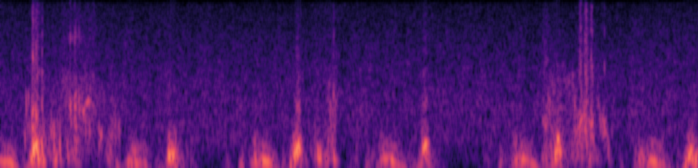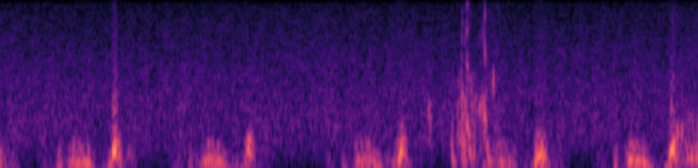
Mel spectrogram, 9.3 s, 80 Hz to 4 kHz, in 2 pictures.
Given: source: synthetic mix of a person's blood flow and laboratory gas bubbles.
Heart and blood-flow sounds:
Doppler ultrasound of blood flow; precordium
0.13-0.81 s: bubbles
2.07-2.27 s: bubbles
3.60-4.09 s: bubbles
4.25-4.32 s: bubbles
7.50-7.54 s: bubbles
7.64-7.98 s: bubbles
9.13-9.31 s: bubbles
From the record:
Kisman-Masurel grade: 232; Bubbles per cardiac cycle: several, 3 to 8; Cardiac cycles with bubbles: 50 to 99%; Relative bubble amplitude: moderate (0.250 to 0.450); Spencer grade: 3 (all of the cardiac periods contain showers or single bubble signals, but not dominating or overriding the cardiac motion signals); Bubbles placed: anywhere in the cardiac cycle

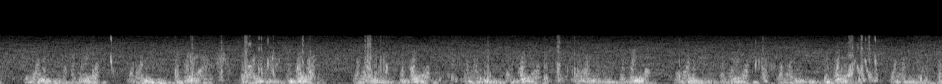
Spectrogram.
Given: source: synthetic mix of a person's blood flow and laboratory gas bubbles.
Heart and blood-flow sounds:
Doppler ultrasound of blood flow; precordium
0.60-0.68 s: bubbles
0.89-1.02 s: bubbles
1.07-1.17 s: bubbles
1.73-1.79 s: bubbles
1.88-2.31 s: bubbles
2.40-2.80 s: bubbles
2.95-3.17 s: bubbles
3.60-3.91 s: bubbles
4.46-4.73 s: bubbles
4.77-4.94 s: bubbles
5.04-5.12 s: bubbles
5.41-6.02 s: bubbles
6.76-6.85 s: bubbles
7.53-7.75 s: bubbles
7.89-8.04 s: bubbles
8.39-8.80 s: bubbles
9.15-9.31 s: bubbles
From the record:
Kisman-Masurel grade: 242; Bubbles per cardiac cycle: several, 3 to 8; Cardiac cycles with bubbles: 100%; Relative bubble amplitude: moderate (0.250 to 0.450); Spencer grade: 3 (all of the cardiac periods contain showers or single bubble signals, but not dominating or overriding the cardiac motion signals); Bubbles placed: only in the low amplitude regions of the cardiac cycle

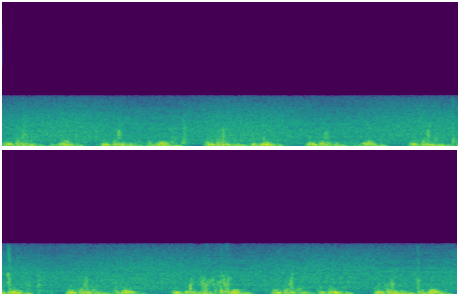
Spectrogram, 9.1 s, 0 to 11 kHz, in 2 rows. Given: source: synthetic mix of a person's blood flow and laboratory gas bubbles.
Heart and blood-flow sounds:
Doppler ultrasound of blood flow; precordium
4.50-4.54 s: bubbles
4.60-4.67 s: bubbles
6.40-6.48 s: bubbles
6.52-6.88 s: bubbles
8.70-8.76 s: bubbles
From the record:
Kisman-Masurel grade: 123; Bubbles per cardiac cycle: 1 to 2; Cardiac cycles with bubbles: 10 to 50%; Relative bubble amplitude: loud (0.450 to 0.775); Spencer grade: 2 (many but less than half of the cardiac periods contain bubble signals, singularly or in groups); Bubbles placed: anywhere in the cardiac cycle

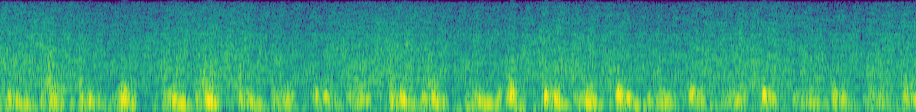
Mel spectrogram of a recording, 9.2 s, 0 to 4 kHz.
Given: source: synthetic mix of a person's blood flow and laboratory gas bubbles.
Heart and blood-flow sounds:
Doppler ultrasound of blood flow; precordium
no bubbles
From the record:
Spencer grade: 0 (complete lack of bubble signals)

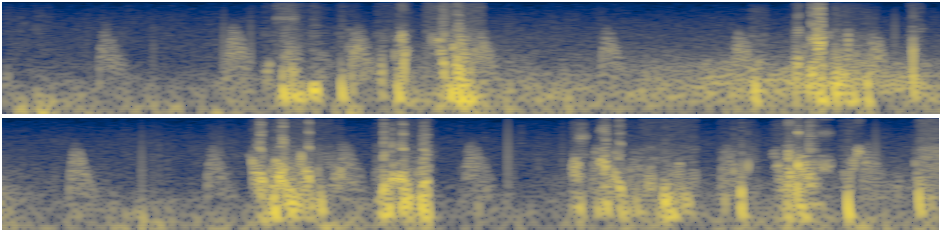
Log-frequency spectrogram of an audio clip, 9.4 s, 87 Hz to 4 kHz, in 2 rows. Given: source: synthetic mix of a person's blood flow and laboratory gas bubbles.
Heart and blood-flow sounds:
Doppler ultrasound of blood flow; subclavian vein
1.30-1.79 s: bubbles
1.86-2.05 s: bubbles
2.11-2.41 s: bubbles
3.73-3.82 s: bubbles
3.93-4.38 s: bubbles
4.52-4.61 s: bubbles
5.90-6.39 s: bubbles
6.54-6.85 s: bubbles
7.52-8.16 s: bubbles
8.27-8.46 s: bubbles
8.53-8.84 s: bubbles
8.88-9.00 s: bubbles
9.24-9.38 s: bubbles
From the record:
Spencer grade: 3 (all of the cardiac periods contain showers or single bubble signals, but not dominating or overriding the cardiac motion signals); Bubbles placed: anywhere in the cardiac cycle

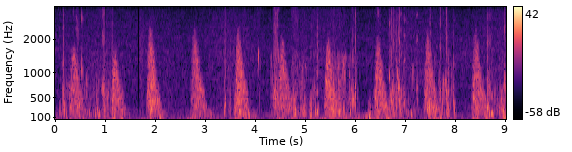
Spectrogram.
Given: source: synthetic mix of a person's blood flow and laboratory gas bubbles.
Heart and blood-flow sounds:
Doppler ultrasound of blood flow; subclavian vein
0.08-1.20 s: bubbles
3.37-3.53 s: bubbles
3.56-3.64 s: bubbles
3.73-3.81 s: bubbles
3.85-3.91 s: bubbles
4.04-4.12 s: bubbles
4.29-4.51 s: bubbles
4.72-5.09 s: bubbles
5.13-5.30 s: bubbles
5.46-6.07 s: bubbles
6.40-6.52 s: bubbles
6.66-7.27 s: bubbles
7.45-8.06 s: bubbles
8.55-9.03 s: bubbles
From the record:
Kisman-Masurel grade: 332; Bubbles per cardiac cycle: rolling drumbeat, 9 or more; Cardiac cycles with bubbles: 50 to 99%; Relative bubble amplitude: moderate (0.250 to 0.450); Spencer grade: 3 (all of the cardiac periods contain showers or single bubble signals, but not dominating or overriding the cardiac motion signals); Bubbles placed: anywhere in the cardiac cycle

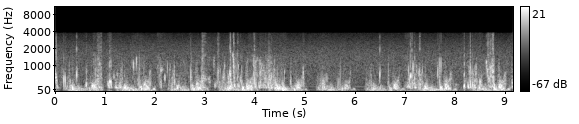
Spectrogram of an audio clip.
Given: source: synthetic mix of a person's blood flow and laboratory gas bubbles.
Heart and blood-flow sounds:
Doppler ultrasound of blood flow; precordium
0.00-0.25 s: bubbles
0.40-0.49 s: bubbles
0.58-0.99 s: bubbles
1.03-1.36 s: bubbles
1.54-1.79 s: bubbles
2.03-2.29 s: bubbles
2.67-2.75 s: bubbles
2.84-3.12 s: bubbles
3.16-3.32 s: bubbles
3.41-3.73 s: bubbles
3.85-4.64 s: bubbles
4.94-5.04 s: bubbles
5.31-5.49 s: bubbles
6.48-6.55 s: bubbles
7.00-7.45 s: bubbles
7.63-7.77 s: bubbles
8.16-8.57 s: bubbles
8.61-8.84 s: bubbles
9.13-9.18 s: bubbles
From the record:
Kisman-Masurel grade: 243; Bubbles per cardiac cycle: several, 3 to 8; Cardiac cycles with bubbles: 100%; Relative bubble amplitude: loud (0.450 to 0.775); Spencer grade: 3 (all of the cardiac periods contain showers or single bubble signals, but not dominating or overriding the cardiac motion signals); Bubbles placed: only in the low amplitude regions of the cardiac cycle

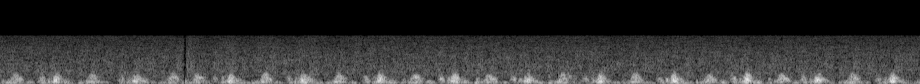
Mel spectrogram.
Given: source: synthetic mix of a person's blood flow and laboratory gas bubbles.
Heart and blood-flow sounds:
Doppler ultrasound of blood flow; precordium
no bubbles
From the record:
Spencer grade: 0 (complete lack of bubble signals)

